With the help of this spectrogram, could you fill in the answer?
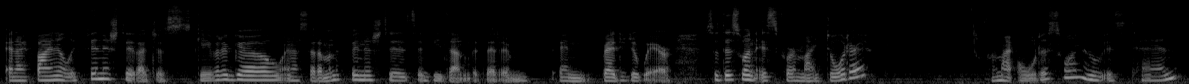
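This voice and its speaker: The Ukrainian-born knitting host in her thirties talks through her projects in a relaxed show-and-tell vlog, chatty but frequently self-correcting and uncertain of details. Her voice is low, gravelly and darkish with lively intonation at a moderate pace, over slight background noise.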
